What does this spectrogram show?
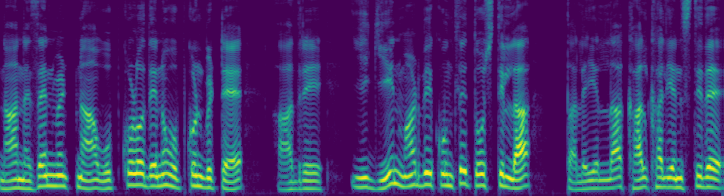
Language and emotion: Kannada, fearful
